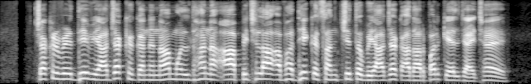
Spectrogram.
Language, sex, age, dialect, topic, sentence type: Maithili, male, 51-55, Eastern / Thethi, banking, statement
